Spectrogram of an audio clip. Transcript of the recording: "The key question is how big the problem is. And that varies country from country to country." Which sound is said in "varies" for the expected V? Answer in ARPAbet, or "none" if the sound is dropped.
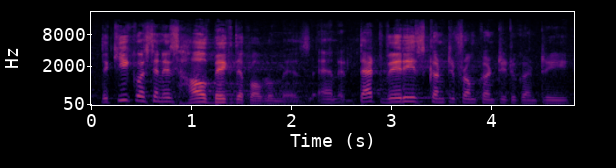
V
